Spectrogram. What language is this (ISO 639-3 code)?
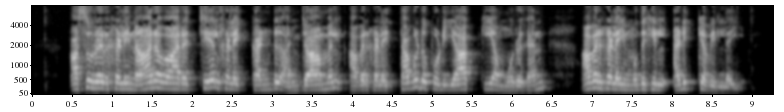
tam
